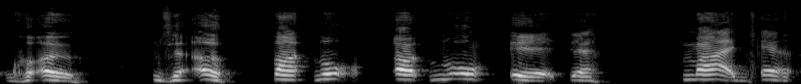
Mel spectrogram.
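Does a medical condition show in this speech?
Yes: cerebral palsy.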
